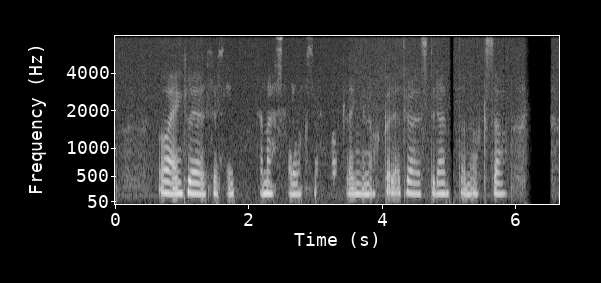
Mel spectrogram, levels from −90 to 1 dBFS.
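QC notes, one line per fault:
1.37–3.49 s, speech suppressed in double talk: the level dips, at the deepest by about 25 dB, for about one and a half seconds in total. This is likely an echo canceller attenuating its own talker while the far end spoke. On the waveform the envelope caves in.
1.56–1.60 s and 2.81–2.95 s, other side's voice leaking through: two brief, faint scraps of a second voice, about 25 dB and 30 dB below the talker. This is likely residual loudspeaker echo that the canceller failed to remove. They appear as weak, patchy harmonic traces.
5.01–5.10 s and 5.83–5.87 s, short stall from a late packet: a sound is held too long, by 62 ms and then 21 ms. The jitter buffer ran dry and the receiver stretched the last sound until the packet arrived, so nothing is lost. The spectrogram shows flat, smeared horizontal bands.
6.15–6.56 s, call audio freeze: the audio stops for about 0.39 s. 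A fading tail gives way to about 0.31 s of silence, and then the sound resumes where it stopped. The likely cause is delayed packets emptying the jitter buffer. The waveform shows a decaying tail and then a flat gap.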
